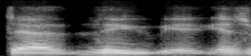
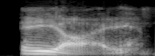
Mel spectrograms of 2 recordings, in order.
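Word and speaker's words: עַי: So I would be the correct pronunciation. If you hear someone say AI, that means they don't know how to pronounce the word. And you're allowed to feel a moment of sorrow for them. You can pity them that they never bothered to learn Hebrew. But you must never pronounce it AI. Always say I.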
